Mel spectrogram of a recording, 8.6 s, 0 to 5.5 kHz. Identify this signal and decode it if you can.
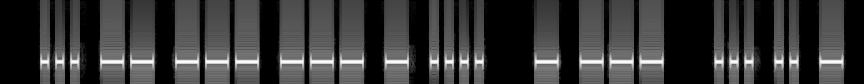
Morse code, heard as a keyed tone, about 16 wpm, 700 Hz. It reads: SMOOTH TO SIT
